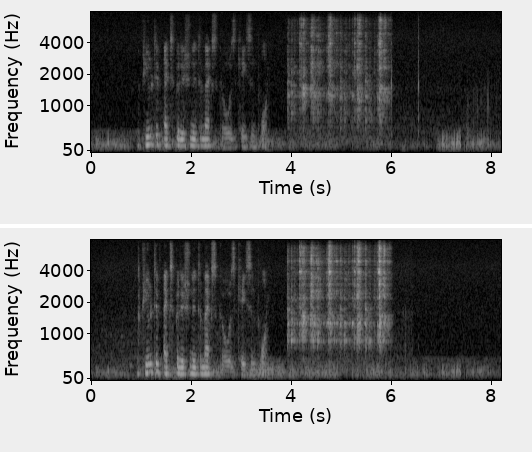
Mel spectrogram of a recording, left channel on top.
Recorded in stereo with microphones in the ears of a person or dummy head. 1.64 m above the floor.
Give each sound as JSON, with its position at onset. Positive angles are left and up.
{"t": 0.9, "sound": "a man speaking", "side_deg": -60, "distance_m": 0.9}
{"t": 3.9, "sound": "a dropped coin", "side_deg": -40, "distance_m": 2.5}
